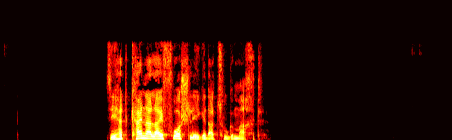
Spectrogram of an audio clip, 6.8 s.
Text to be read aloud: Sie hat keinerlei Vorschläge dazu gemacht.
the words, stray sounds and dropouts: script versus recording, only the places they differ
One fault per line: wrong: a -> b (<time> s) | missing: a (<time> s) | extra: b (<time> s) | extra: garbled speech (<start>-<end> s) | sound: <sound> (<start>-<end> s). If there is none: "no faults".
no faults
